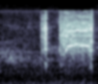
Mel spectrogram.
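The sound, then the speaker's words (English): A lyrebird imitates a camera shutter and motor drive: a short mechanical click-whir, a brief pause, then a longer whirring burst ending in a sharp click, clear. “And now a camera with a motor drive.”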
